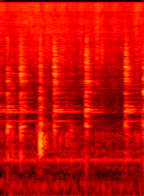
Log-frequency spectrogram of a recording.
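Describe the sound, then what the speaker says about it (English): Cooked meat browns in a pan for hot and sour soup, with a steady faint sizzle and regular utensil scrapes and taps every fraction of a second, close by and without speech. "since it's the cooked meat, I'm going to let it brown just a minute or two"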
